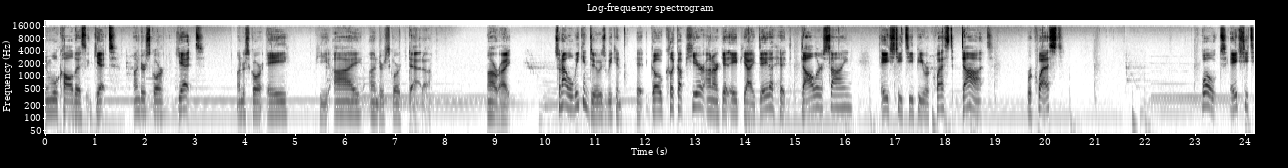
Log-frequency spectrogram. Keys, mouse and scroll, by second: 0.9 click, 1.8 click, 1.8-7.4 typing, 7.7 Return, 9.9 click, 11.5 Return, 12.6 click, 14.0 Return, 15.6-18.4 typing, 19.7-21.5 typing, 21.6 Tab, 22.9-24.1 typing.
